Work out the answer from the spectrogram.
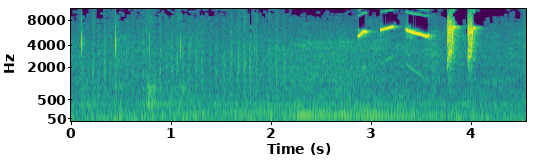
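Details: Van Hasselt's sunbird in active song: after a quiet start, a short run of high thin whistles slides downward, followed by two sharp bright chips, over low background rumble.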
